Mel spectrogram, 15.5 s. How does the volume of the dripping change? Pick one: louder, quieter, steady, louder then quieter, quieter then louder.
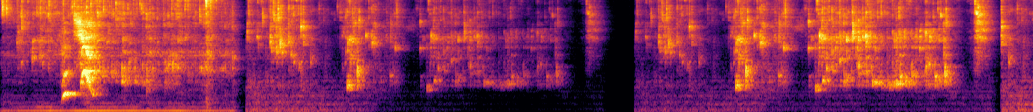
quieter then louder.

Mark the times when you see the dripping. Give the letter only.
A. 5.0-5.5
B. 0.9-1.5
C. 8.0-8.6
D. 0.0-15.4
D.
